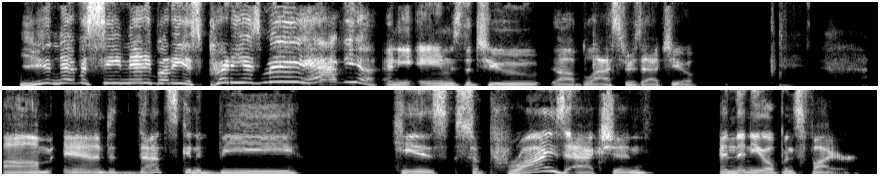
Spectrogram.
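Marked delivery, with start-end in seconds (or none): 0.1-2.8 high shouted villain voice, taunting, with audible grin. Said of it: "with a big smile on his face and goes".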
